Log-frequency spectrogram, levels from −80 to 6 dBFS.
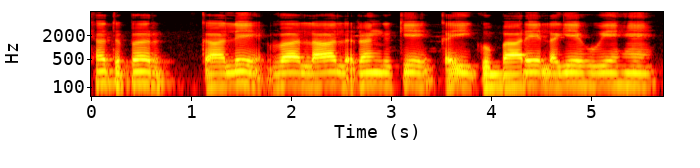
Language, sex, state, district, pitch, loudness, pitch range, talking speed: Hindi, male, Uttar Pradesh, Lucknow, 115 Hz, -16 LUFS, 110-120 Hz, 125 wpm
